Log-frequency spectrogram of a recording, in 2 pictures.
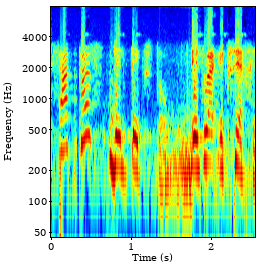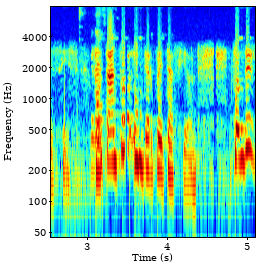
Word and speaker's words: exégesis: Hacer una exegesis, quizá yo lo pronuncio mal en castellano, porque en catalán es exegesi, pero en castellano creo que se pronuncia exégesis, ¿no?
